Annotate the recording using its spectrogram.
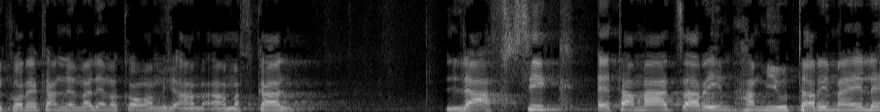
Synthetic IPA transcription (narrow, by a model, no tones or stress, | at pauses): ko̞ʁe̞kanle̞malemako̞mamaamafkal | eafsiket̪hamaːt͡saʁimɦamejut̪aʁimae̞le̞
